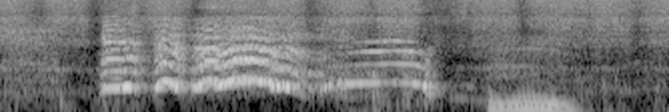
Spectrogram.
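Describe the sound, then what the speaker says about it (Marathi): In a village, a rooster crows loudly nearby, followed by a shorter crow and a hen's squawking clucks, all close and clear. "कोंबडी पण ओरडत आहेत"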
